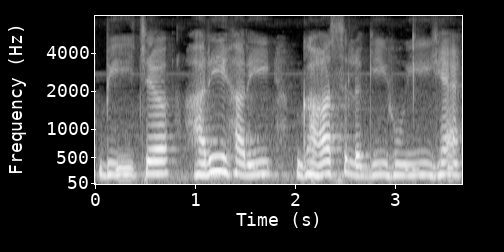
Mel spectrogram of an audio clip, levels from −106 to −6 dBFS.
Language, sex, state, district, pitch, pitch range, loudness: Hindi, male, Punjab, Fazilka, 200 Hz, 195-215 Hz, -17 LUFS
